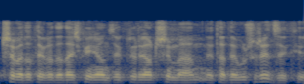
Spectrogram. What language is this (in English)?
Polish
